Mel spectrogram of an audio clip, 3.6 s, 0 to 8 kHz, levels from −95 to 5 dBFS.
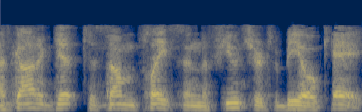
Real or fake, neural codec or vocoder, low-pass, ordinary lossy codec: real; none; 7.2 kHz; AAC, 16 kbps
